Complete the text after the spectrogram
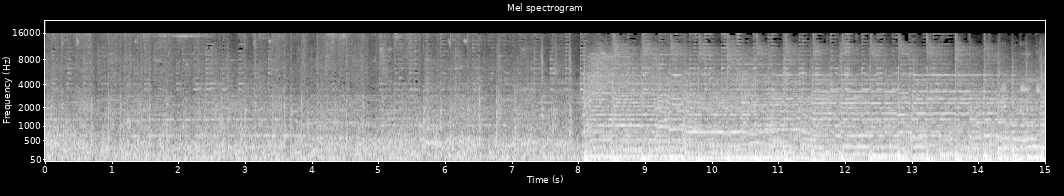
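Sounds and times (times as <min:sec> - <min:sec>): music: 0:00.0 - 0:15.0
train running on rails: 0:00.0 - 0:15.0.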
